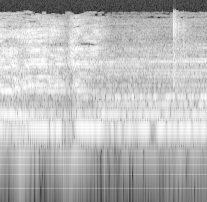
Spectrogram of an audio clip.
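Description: A man's voice chanting a mournful Arabic elegy for Husayn, holding one long, nearly steady note.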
